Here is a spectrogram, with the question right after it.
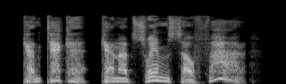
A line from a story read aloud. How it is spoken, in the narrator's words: Binnebik grunted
